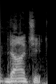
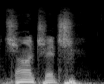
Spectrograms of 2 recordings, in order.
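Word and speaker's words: Dončić: How do you say his last name? – Doncic. – Doncic.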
